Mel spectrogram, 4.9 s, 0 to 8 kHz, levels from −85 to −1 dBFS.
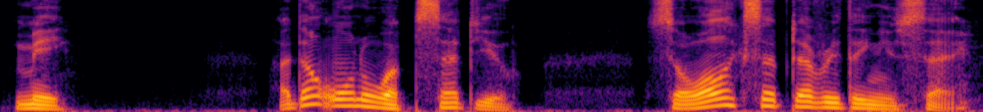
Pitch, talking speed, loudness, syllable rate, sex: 125 Hz, 160 wpm, -18 LUFS, 5.7 syllables/s, male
